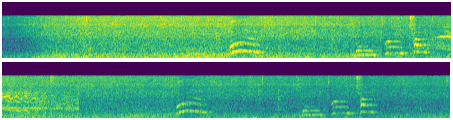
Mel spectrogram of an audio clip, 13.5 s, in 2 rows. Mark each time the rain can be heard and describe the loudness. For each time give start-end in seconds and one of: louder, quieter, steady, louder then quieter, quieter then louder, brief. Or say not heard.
0.0-13.4 quieter.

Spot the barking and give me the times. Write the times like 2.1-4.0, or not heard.
not heard.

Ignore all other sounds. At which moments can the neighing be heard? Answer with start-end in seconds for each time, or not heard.
6.2-7.9.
